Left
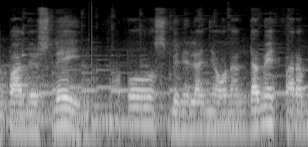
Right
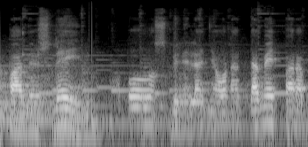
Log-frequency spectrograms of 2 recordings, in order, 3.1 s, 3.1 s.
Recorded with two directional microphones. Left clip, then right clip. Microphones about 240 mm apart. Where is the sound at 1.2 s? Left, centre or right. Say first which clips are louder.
Even; left.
